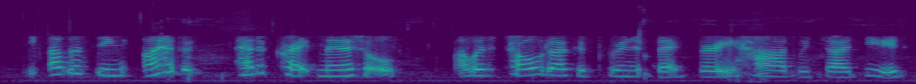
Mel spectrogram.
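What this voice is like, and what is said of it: Croaky voice. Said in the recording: “my voice is a bit croaky this morning”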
